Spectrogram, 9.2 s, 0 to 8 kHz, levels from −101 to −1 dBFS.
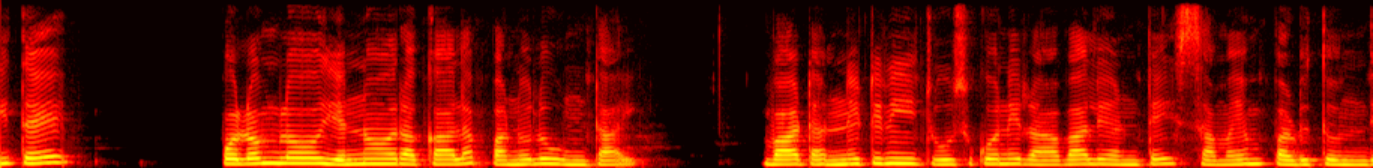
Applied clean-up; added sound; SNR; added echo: none; none; none; none.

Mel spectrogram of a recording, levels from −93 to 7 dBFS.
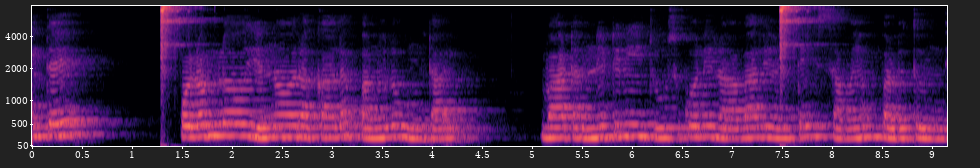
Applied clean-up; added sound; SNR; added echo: none; Tambourine; -1 dB; reverberation time 0.8 s.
